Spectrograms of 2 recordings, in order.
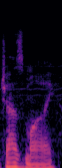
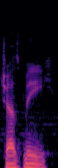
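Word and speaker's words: Jasmy: yeah apparently I was saying jasmi wrong app it's Jaz me so uh yeah I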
